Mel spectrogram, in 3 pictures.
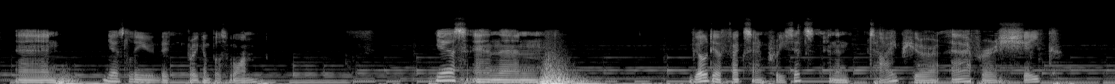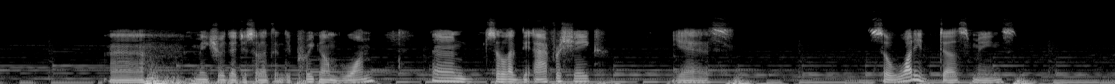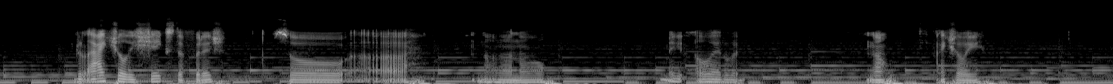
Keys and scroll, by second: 31.5 ctrl+shift+z.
